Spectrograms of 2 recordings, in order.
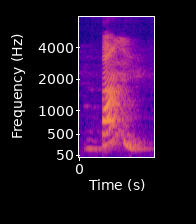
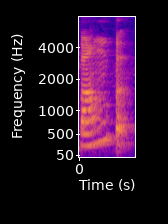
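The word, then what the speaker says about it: bomb: Next is bum. Not bump. It is not bump. B is silent.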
